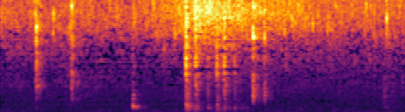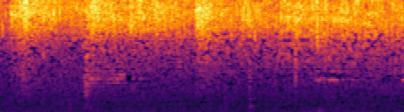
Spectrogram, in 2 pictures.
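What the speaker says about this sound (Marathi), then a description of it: "तवा तापलेला आहे त्याच्यावरती आपण आता बटर टाकूया" A steady, bright sizzle of butter melting on a hot griddle continues throughout, with occasional scraping and ticking sounds; no voices.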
